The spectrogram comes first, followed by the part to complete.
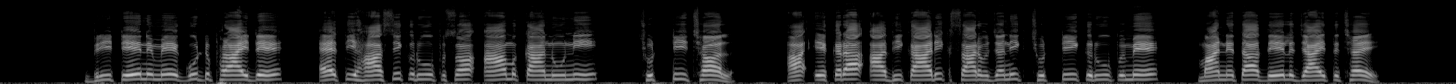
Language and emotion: Maithili, neutral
